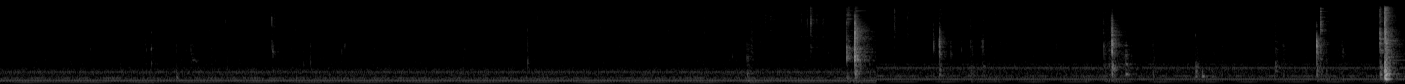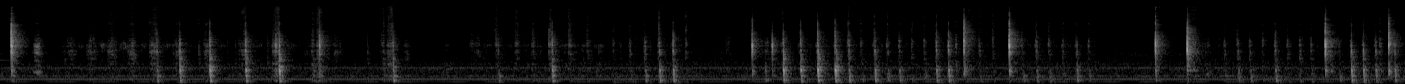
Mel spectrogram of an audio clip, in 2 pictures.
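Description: A chef's knife chopping and mincing fresh ginger on a wooden cutting board, over a steady low hum. The knife strikes start about a third of the way in, come irregularly at first, then turn into quick rapid chopping in the last several seconds.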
